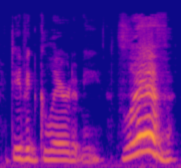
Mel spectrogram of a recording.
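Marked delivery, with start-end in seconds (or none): 1.2-1.8 loud, higher warning snarl of her name; brother's angry warning; growled. Acted. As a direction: growl it through clenched teeth. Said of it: "he growled through his teeth".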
